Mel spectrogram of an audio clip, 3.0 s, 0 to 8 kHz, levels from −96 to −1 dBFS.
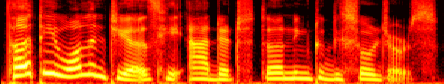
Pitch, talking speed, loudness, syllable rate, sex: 230 Hz, 160 wpm, -18 LUFS, 5.2 syllables/s, female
